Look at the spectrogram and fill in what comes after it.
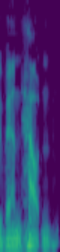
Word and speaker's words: Van Houten: You spend a great deal of time in your new book, Role Models, talking about Leslie Van Houten.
